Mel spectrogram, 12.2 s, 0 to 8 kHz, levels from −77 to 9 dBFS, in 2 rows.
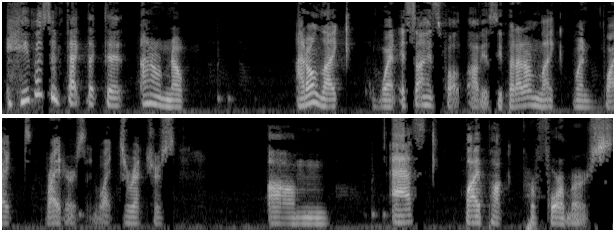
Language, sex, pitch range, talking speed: English, male, 115-155 Hz, 155 wpm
